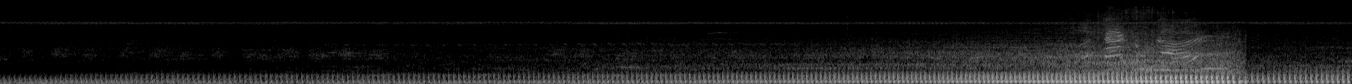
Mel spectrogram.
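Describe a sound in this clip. A motorbike engine hums as it approaches and passes close by.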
